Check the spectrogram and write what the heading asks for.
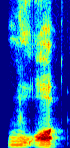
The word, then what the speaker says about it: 我: And so you have it as now basically when you see this one, it's okay, I'll pronounce it as 我 Mm-hmm.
